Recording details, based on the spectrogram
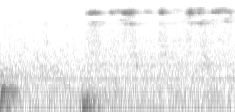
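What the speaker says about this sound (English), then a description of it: "So I am writing here matrix multiplications" Handwriting during a maths lecture, faint scratchy strokes of a pen or marker in quick short bursts, close and quiet with no talking over it.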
